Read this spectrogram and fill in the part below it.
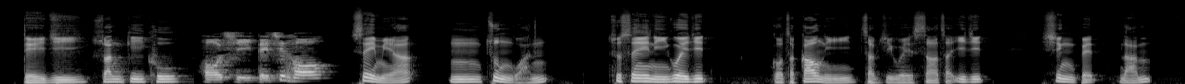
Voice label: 臺語; 彰化縣; 縣議員; 第二選區; 有聲公報

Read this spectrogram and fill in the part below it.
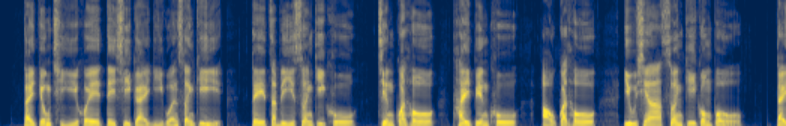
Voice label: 前言, 台語; 臺中市; 有聲公報; 市議員; 第12選區

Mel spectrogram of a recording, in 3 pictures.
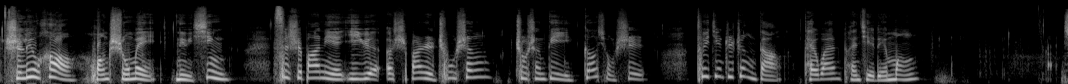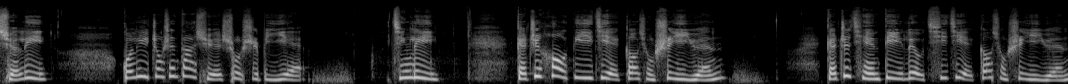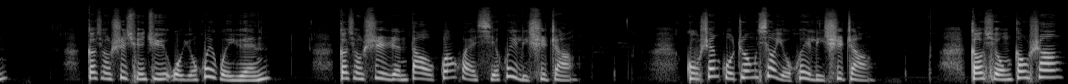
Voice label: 國語, 有聲選舉公報; 高雄市; 高雄市市長議員有聲選舉公報; 第七選區

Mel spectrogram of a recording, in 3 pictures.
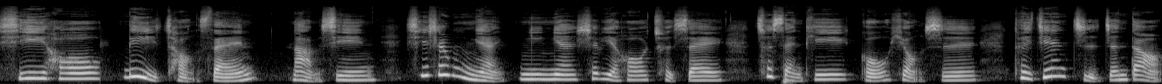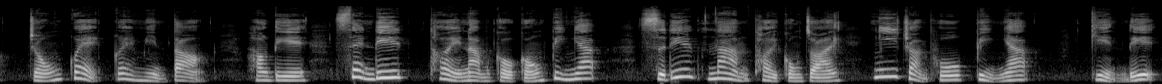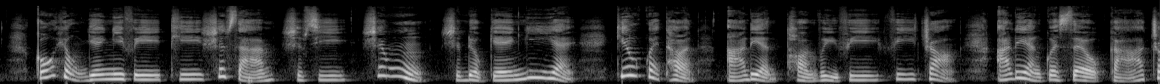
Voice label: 客語; 第二選區

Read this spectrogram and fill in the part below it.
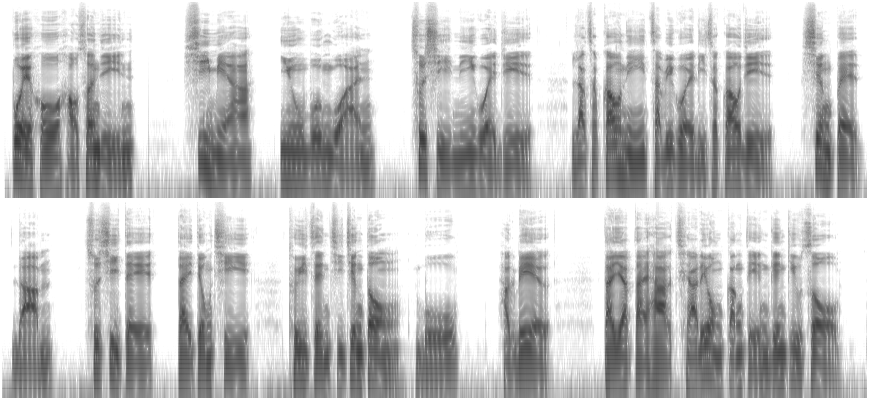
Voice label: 台語; 臺中市; 有聲公報; 市議員; 第03選區

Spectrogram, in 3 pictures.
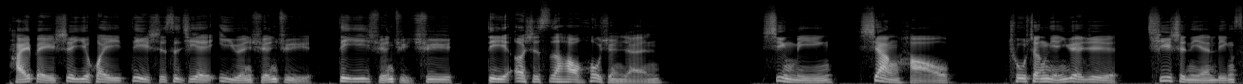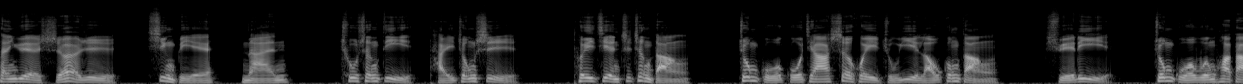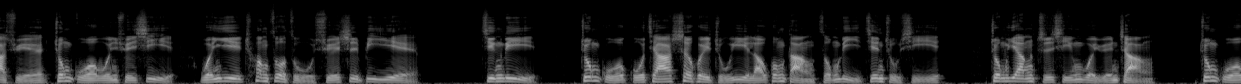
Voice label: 國語; 臺北市; 有聲公報; 市議員; 臺北市議會第14屆議員第1選舉區 (士林、北投區)候選人介紹

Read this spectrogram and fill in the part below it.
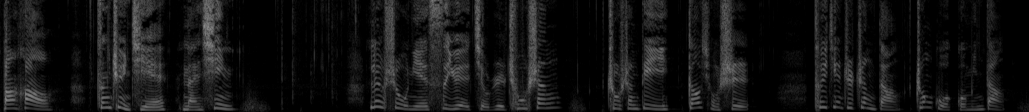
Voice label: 國語, 有聲選舉公報; 第七選區

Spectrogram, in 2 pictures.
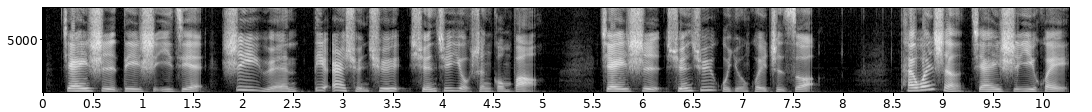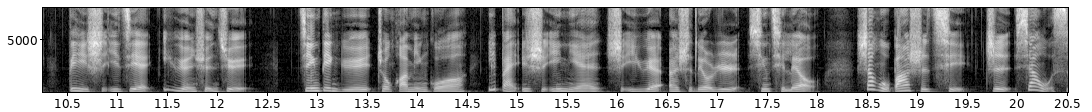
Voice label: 國語; 嘉義市; 有聲公報; 市議員

